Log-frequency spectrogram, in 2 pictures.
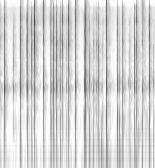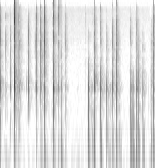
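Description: A coin purse is tapped with a steady run of quick, dry taps at a slow-to-medium pace, each with a short bright click over a mid-range tone that dies away almost instantly. The tapping pauses briefly before resuming in a final flurry of quieter taps.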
